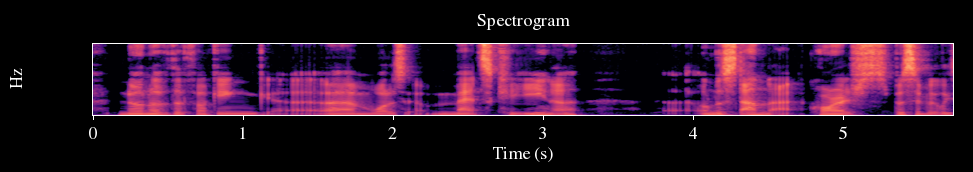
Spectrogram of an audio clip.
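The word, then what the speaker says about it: Metkayina: Apparently, the fucking Met Kaina, there we go, I said it right that time, don't get it, do they?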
